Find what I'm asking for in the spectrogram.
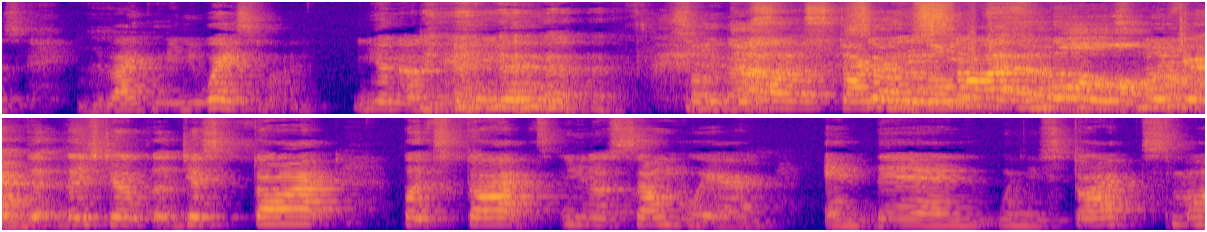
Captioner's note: laughter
